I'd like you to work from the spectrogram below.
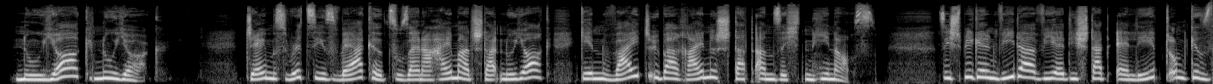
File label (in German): Audioguide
